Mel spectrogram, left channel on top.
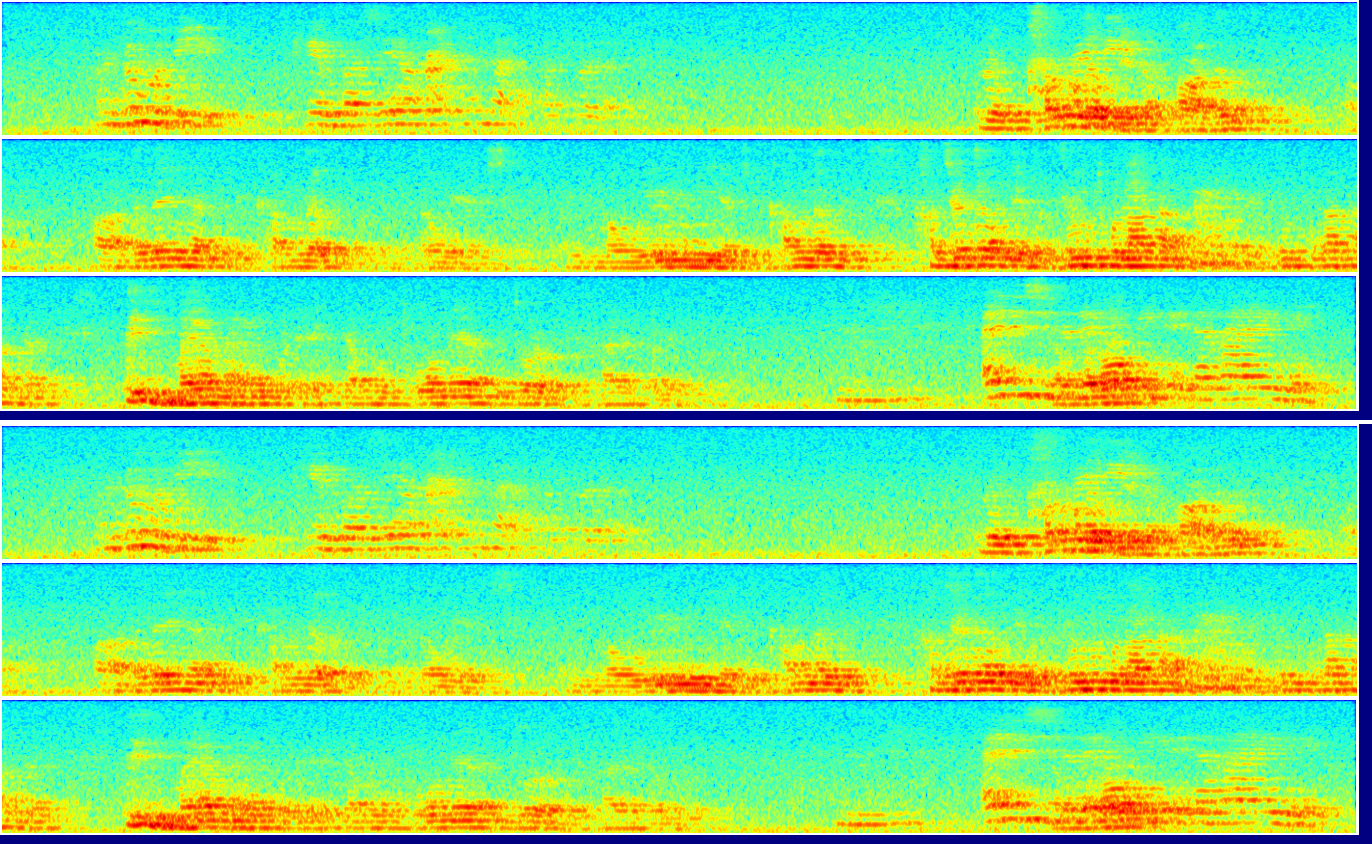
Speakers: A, on the left; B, on the left.
A: ꯑꯗꯨꯕꯨꯗꯤ ꯀꯦꯝꯄꯁꯁꯦ ꯍꯪꯒꯠ ꯍꯟꯗꯥ ꯆꯠꯄꯗ
B: ꯑꯗꯣ ꯈꯪꯗꯕꯅꯤꯗ
A: ꯍꯥꯏꯗꯤ
B: ꯑꯥꯗ ꯑꯥ ꯑꯥꯗ ꯂꯩꯔꯤꯀꯥꯟꯗꯗꯤ ꯈꯪꯗꯕꯅꯤ ꯀꯩꯅꯣ ꯇꯧꯋꯦ ꯍꯥꯏꯕꯁꯦ ꯑꯩ ꯉꯧꯏ
A: ꯎꯝ
B: ꯃꯨꯏ ꯍꯥꯏꯕꯖ‌ꯦ ꯈꯪꯗꯕꯅꯦ ꯈꯪꯖꯗꯕꯅꯦꯕ ꯌꯨꯝ ꯊꯣꯛꯂꯛꯑꯀꯥꯟꯗ
A: ꯎꯝ
B: ꯈꯪꯕꯅꯦꯕ ꯌꯨꯝ ꯊꯣꯛꯂꯛꯑꯀꯥꯟꯗ ꯃꯌꯥꯝꯅ ꯍꯥꯏꯔꯛꯄꯅꯦ ꯑꯦ ꯌꯥꯝ ꯉꯧꯊꯣꯛꯑꯝꯃꯦ ꯑꯗꯨ ꯇꯧꯔꯝꯃꯦ ꯍꯥꯏꯔꯛꯄꯅꯦꯕ
A: ꯎꯝ ꯑꯩꯗꯤ ꯁꯤꯗ
B: ꯌꯥꯝ
A: ꯂꯩꯕ
B: ꯍꯔꯥꯎ
A: ꯃꯤꯈꯩꯅ ꯍꯥꯏꯔꯤꯅꯦ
